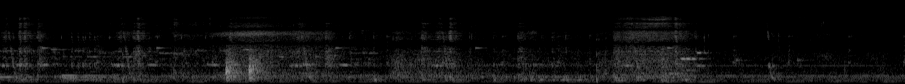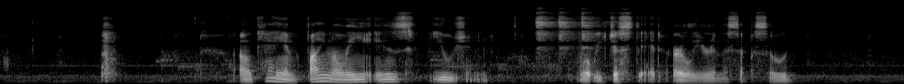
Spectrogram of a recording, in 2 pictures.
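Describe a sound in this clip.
Video game music and sound effects play from a television speaker.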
